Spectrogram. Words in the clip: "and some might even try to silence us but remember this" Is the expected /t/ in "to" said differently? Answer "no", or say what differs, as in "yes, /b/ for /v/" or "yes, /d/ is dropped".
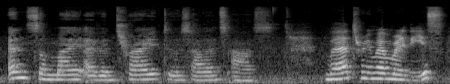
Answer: no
